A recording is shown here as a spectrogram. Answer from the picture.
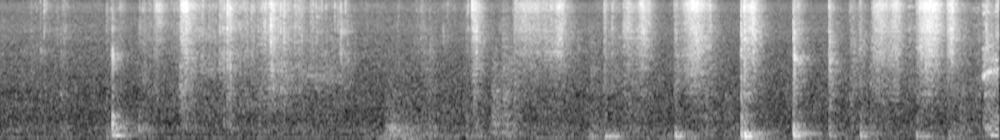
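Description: Glue stick rubbing along paper edges, then tissue paper and card being handled and pressed down on a tabletop: scattered rustles and light taps, with two sharper knocks near the end.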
